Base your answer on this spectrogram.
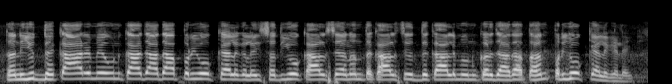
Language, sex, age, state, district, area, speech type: Maithili, male, 60+, Bihar, Sitamarhi, rural, spontaneous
